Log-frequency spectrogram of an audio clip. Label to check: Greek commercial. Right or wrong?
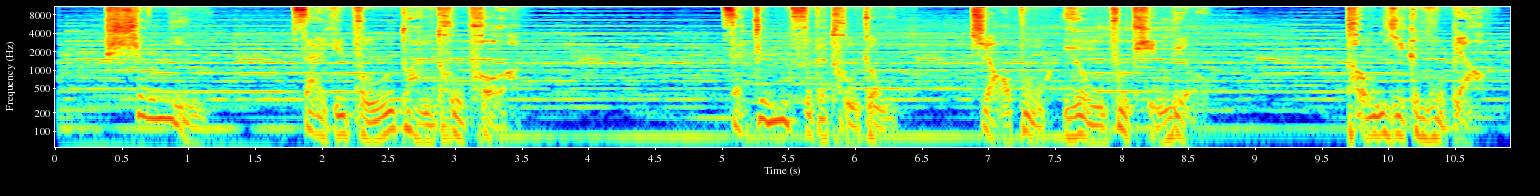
Wrong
